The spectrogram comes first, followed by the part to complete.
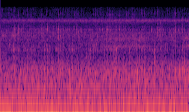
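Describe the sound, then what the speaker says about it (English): Water poured into dry cement in a garden hole, a steady close wash of liquid filling and churning without pause. "the water is now being added"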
